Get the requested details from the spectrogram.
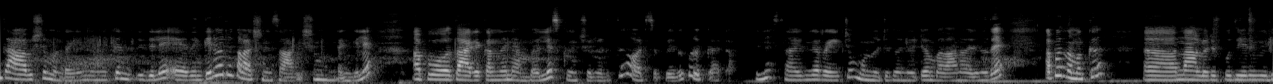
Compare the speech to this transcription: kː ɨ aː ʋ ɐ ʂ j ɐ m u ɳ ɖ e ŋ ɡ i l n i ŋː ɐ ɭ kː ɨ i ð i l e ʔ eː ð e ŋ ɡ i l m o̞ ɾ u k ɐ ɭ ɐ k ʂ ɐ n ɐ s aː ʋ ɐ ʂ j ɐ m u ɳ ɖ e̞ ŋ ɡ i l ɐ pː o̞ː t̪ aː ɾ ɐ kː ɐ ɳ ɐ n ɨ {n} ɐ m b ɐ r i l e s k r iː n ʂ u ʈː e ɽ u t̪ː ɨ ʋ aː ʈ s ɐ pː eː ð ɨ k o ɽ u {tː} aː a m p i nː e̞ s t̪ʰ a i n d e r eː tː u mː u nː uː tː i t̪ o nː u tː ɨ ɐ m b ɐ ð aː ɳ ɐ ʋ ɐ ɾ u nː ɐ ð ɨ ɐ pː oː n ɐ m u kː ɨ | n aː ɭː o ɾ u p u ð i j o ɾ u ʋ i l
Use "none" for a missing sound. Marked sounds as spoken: n, kː

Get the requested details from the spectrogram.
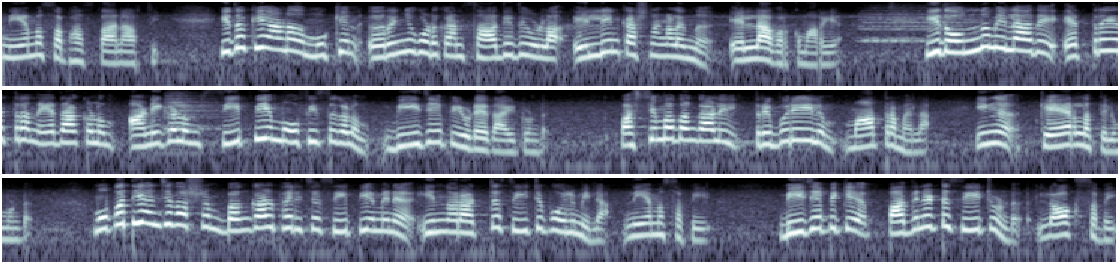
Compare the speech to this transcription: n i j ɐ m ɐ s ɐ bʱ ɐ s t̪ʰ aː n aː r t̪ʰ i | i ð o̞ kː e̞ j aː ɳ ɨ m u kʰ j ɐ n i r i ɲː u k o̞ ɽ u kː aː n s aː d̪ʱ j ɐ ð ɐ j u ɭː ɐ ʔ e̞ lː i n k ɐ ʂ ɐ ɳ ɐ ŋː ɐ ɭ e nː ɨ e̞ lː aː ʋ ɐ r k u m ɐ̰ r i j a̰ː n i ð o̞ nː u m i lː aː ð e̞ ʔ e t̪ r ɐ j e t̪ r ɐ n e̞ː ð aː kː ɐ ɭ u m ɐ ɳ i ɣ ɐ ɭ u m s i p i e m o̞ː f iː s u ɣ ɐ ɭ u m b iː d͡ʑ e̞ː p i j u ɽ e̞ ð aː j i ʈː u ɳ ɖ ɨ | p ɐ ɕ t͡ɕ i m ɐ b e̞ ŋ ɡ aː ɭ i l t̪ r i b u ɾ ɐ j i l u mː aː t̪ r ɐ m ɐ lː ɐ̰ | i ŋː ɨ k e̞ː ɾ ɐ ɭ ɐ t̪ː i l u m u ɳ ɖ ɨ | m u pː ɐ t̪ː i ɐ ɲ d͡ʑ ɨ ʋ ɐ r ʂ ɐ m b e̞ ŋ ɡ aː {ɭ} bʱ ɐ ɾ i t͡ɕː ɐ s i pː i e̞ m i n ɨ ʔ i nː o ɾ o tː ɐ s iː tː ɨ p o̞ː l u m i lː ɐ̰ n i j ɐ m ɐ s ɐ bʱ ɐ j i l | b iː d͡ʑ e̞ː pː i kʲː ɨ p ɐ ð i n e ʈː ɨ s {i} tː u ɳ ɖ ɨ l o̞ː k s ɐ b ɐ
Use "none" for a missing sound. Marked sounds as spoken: ɭ, iː

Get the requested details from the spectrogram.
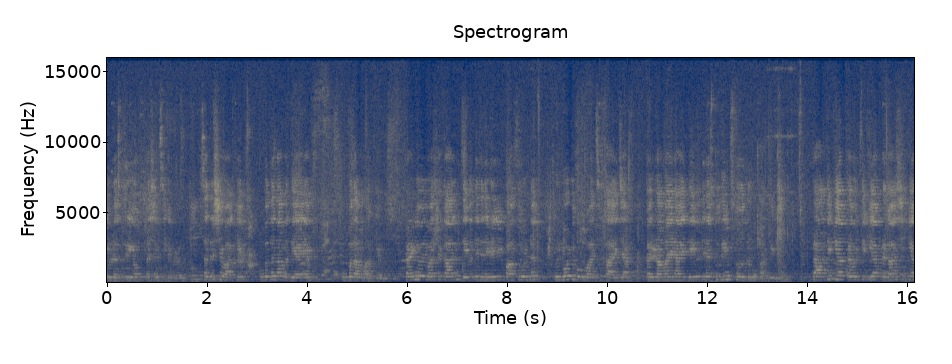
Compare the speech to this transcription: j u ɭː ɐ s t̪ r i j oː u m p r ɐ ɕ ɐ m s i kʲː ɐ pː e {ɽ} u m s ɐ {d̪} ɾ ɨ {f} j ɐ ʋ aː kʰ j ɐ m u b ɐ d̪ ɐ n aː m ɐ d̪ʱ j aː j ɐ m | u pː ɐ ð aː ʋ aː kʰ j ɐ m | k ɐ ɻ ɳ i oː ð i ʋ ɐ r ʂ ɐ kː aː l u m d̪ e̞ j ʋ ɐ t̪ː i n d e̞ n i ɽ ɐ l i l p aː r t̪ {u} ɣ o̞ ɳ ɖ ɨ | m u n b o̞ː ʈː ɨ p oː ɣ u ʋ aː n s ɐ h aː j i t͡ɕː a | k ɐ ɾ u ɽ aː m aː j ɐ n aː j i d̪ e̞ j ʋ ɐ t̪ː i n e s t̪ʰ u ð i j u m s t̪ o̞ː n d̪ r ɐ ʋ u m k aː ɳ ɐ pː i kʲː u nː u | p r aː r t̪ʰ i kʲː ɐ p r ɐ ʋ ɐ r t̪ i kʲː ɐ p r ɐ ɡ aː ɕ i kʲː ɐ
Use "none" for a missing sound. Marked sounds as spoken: ɽ, d̪, ɕ, u

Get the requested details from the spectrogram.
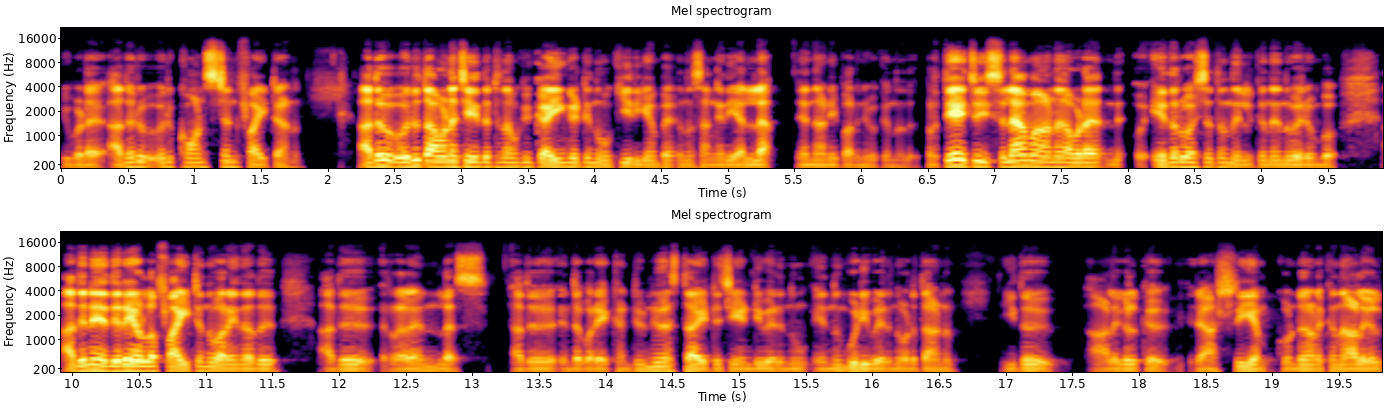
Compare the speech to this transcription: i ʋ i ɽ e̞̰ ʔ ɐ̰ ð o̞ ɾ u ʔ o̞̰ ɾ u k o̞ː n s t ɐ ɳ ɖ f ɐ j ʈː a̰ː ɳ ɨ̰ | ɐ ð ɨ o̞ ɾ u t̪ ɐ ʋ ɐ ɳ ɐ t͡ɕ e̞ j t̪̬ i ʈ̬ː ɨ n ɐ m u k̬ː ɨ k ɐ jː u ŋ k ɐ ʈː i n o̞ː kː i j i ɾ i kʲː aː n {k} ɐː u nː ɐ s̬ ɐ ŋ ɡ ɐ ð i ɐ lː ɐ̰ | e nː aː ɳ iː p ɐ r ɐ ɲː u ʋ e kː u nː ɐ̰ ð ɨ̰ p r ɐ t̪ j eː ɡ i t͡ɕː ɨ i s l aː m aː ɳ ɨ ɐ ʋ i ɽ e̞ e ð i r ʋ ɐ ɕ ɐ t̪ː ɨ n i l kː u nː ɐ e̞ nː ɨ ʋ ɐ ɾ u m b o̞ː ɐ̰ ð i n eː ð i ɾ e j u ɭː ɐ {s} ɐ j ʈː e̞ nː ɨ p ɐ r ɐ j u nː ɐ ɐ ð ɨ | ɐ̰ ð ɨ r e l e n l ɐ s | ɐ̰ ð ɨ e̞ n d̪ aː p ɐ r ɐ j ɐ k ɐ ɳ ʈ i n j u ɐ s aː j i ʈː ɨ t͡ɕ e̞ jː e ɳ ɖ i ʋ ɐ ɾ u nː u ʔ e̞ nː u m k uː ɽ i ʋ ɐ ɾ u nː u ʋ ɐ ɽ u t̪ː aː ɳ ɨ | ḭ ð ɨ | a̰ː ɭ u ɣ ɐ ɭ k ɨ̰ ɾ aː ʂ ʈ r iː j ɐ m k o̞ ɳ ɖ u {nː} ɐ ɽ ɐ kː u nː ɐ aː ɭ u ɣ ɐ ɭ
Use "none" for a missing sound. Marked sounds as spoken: p, f, n

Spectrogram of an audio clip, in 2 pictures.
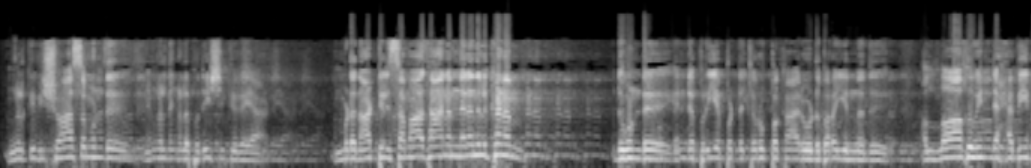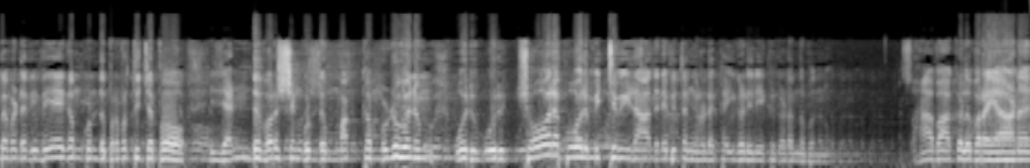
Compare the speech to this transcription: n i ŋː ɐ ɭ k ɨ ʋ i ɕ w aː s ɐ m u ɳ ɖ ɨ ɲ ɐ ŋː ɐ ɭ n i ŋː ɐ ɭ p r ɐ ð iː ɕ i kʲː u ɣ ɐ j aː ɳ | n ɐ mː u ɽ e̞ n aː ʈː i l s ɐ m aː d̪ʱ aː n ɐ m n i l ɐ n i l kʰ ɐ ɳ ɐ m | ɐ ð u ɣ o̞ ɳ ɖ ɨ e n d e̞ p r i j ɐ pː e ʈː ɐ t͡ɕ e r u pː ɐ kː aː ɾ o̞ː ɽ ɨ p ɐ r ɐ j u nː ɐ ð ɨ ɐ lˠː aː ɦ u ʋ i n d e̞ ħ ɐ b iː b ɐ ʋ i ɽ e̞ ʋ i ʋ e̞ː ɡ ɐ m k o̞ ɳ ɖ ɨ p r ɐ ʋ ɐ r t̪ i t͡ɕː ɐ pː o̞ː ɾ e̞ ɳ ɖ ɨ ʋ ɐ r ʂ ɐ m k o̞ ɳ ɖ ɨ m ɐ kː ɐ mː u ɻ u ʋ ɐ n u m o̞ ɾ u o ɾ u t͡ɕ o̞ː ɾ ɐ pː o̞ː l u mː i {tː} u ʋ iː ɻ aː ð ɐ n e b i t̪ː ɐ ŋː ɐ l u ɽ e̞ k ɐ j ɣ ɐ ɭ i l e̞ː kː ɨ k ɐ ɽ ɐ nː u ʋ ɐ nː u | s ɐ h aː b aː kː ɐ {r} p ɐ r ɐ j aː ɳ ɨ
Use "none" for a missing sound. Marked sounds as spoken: tː, ɭ

